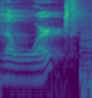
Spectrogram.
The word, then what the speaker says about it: Wort: It is The Wort. Not warts, not forts, not short. The Wort.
